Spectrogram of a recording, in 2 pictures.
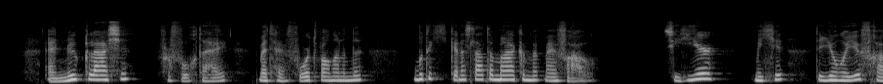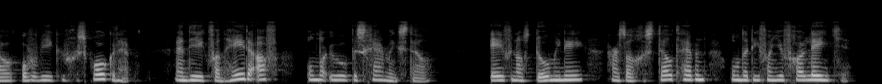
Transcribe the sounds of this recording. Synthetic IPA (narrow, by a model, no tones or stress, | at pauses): ʔɛnːyklaːʃə | v̥əɹv̥ɔlˠχdəɦɛj | mɛtɦɛmv̥ʊːɹtʋɑndələndə | mutɪkjəkːɛnɪslaːtənmaːkənmɛt̚mɛjnvrʌw | z̥iɦiːɹ | micə | d̥əjoŋəjɵfrɑwowvəɹʋiɪkyχəsprowkənɦɛp | ɛndiɪkfɑnɦejdənʔɑf | ʔɔndəɹʔywəbəsχɛɹmɪŋstɛlˠ | ejvənɑlˠzdowminej | haːɹzɑlˠχəstɛlˠtɦɛbənɔndəɹdivɑnjɵfrɑwlejncə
